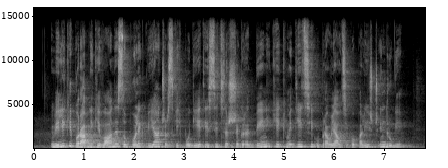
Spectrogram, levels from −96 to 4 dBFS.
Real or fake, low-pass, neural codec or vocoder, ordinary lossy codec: real; 14.4 kHz; none; none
